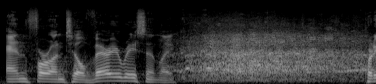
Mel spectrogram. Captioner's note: laughter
